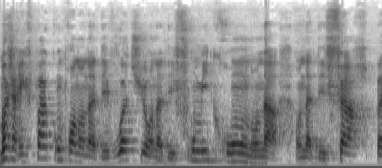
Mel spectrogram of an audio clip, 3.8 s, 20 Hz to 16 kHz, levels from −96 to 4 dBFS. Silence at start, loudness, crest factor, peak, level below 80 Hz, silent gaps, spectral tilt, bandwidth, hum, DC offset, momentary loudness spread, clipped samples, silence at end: 0 s; -19 LUFS; 20 dB; 0 dBFS; -64 dBFS; none; -2.5 dB/octave; 16 kHz; none; 5%; 6 LU; under 0.1%; 0 s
